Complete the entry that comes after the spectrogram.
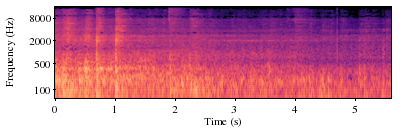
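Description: Passenger train coaches rolling past, their wheels clacking on the rails, the sound fading away as the last coach passes and draws off.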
